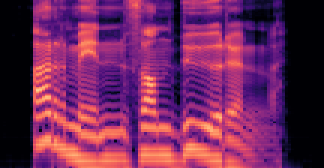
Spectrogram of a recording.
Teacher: there is a slight emphasis on the first syllable of the first name and also on the first syllable of the last name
